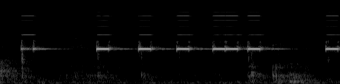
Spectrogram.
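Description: A microwave oven's control panel gives a string of short, bright electronic beeps as its grill combo button is pressed and its dial turned, about eight clipped tones in an uneven rhythm, close and clear with faint clicks between.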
